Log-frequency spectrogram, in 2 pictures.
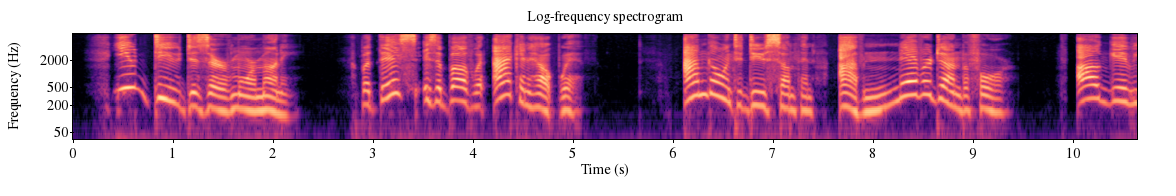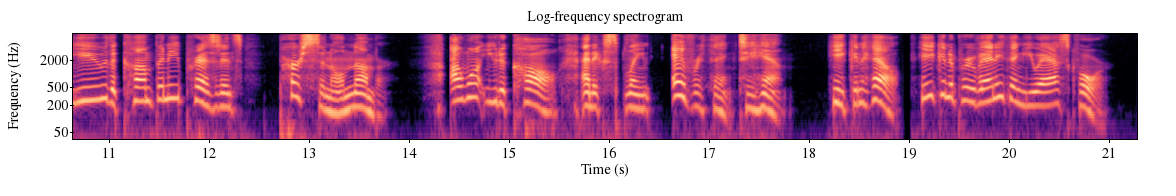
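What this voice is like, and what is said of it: Sickly sweet voice. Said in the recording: “in a sickly sweet voice.”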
